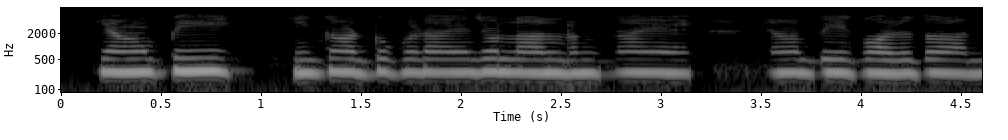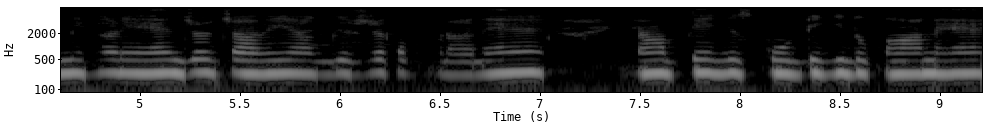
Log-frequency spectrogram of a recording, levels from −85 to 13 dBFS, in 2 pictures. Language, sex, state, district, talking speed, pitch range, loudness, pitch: Hindi, female, Uttar Pradesh, Muzaffarnagar, 220 wpm, 235-250 Hz, -39 LUFS, 245 Hz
